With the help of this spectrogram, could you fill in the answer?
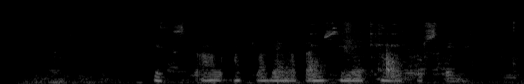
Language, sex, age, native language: Icelandic, female, 30-39, Icelandic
